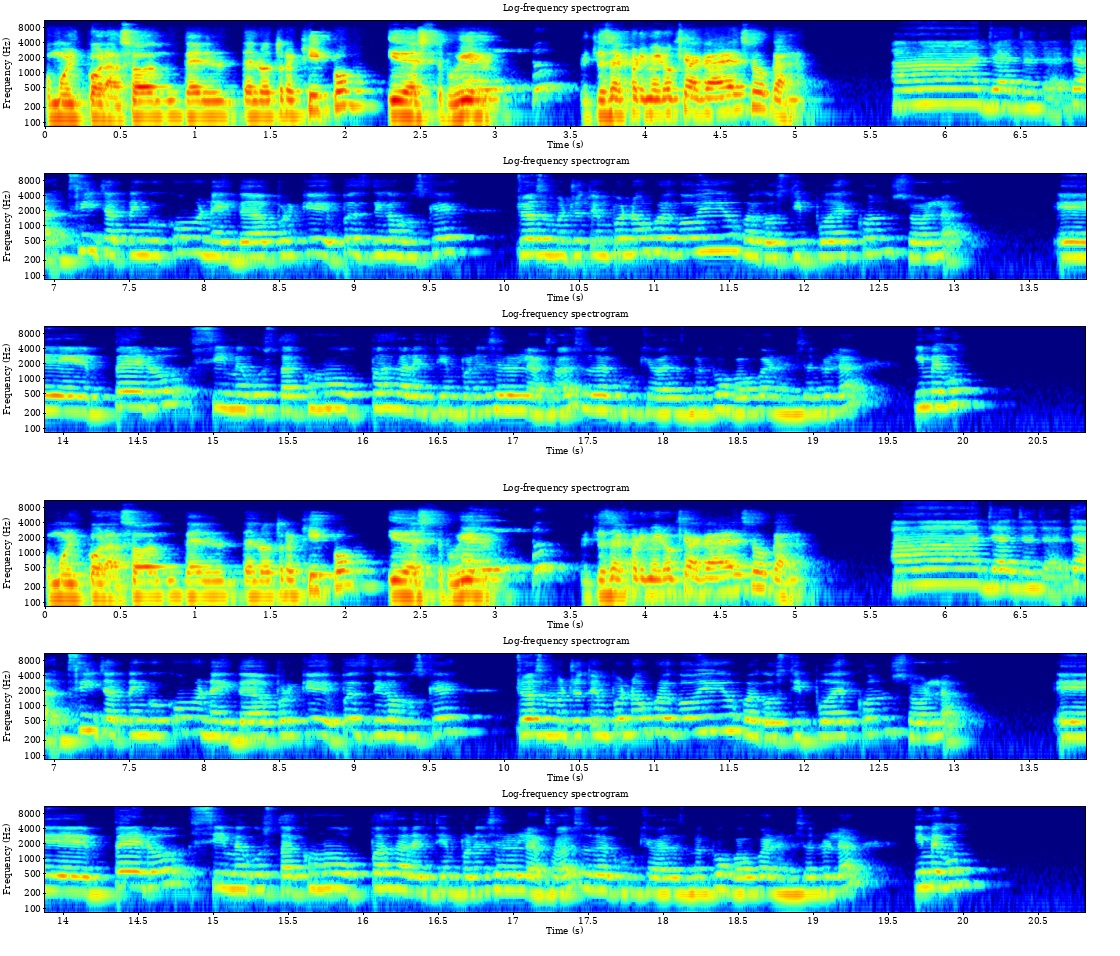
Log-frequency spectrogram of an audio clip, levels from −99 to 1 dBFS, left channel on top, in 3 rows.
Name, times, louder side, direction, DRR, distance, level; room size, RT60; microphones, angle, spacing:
voice 1, 0.0-3.0 3.7-5.0, left 6 dB, 65° left, 0.4 m, -21 dB
voice 2, 2.8-3.4 3.8-4.0 5.6-9.7 10.1-13.0 13.7-19.3 19.7-20.0, equal, 50° right, 2.1 m, -36 dB
7.0 x 5.2 x 3.0 m
head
